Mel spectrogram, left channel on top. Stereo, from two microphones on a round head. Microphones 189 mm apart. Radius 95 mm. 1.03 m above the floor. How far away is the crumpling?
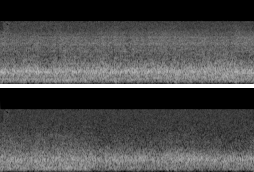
No crumpling in this recording.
